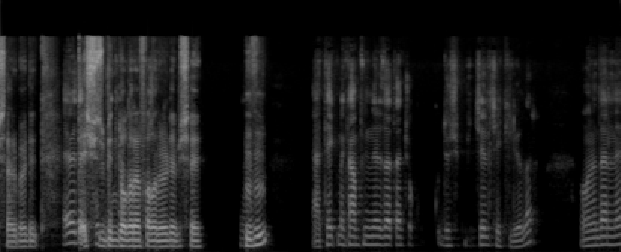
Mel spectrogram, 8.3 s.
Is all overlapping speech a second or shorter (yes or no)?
no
